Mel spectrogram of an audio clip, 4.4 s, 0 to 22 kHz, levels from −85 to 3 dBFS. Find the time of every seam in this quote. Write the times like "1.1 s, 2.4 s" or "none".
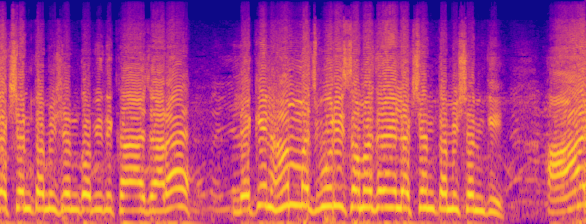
1.6 s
